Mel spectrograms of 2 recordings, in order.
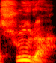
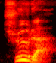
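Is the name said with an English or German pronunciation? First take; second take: German; German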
